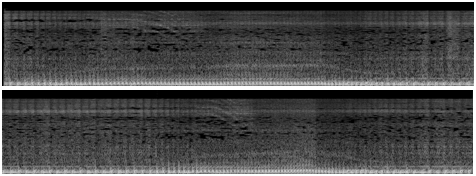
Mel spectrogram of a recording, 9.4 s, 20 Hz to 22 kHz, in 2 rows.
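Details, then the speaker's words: Honda Vario 150 scooter with new MaticMania CVT clutch and grooved clutch bell, revved up and down: faint turbo-like whine following throttle from the grooved bell; normal for that clutch. "Katanya tuh itu suara antara kartel mangkok yang udah di kartel tuh bakal kayak di suara turbo gitu. Kayak gitu kan. Pokoknya tapi itu normal lah kan."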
